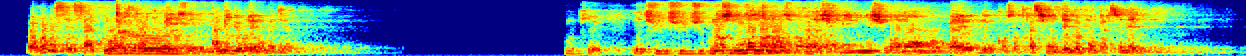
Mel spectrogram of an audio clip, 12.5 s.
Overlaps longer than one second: present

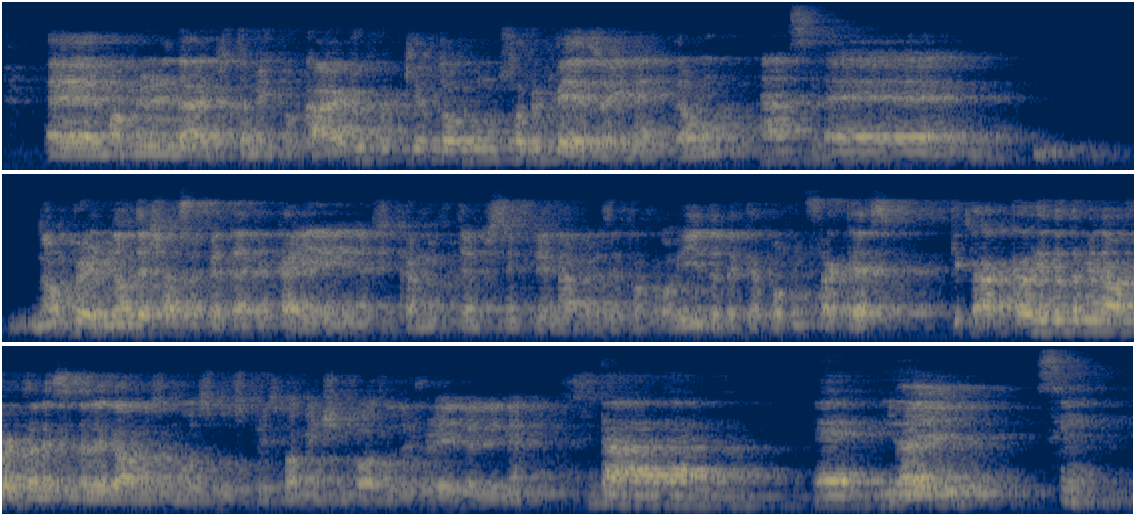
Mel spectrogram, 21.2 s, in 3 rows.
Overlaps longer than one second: none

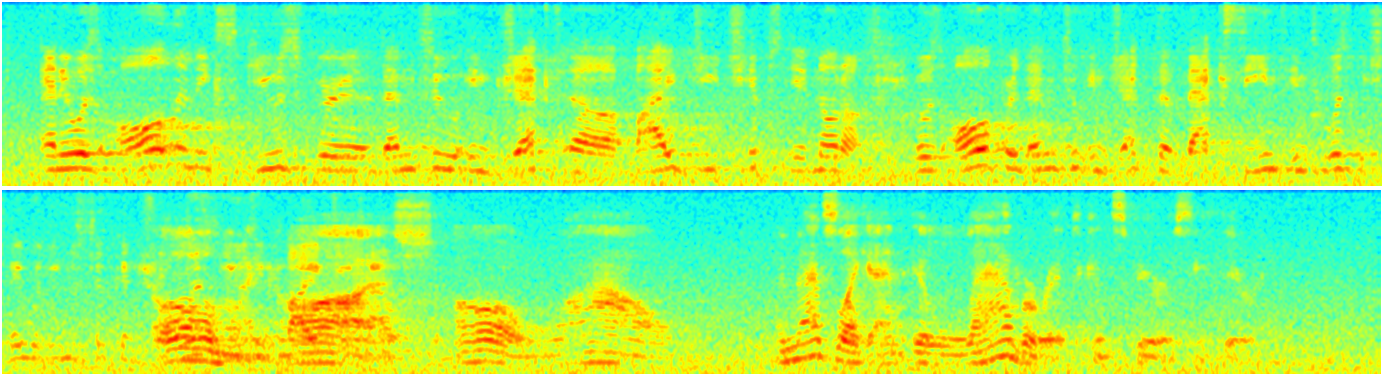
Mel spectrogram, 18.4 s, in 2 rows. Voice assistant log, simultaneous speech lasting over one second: present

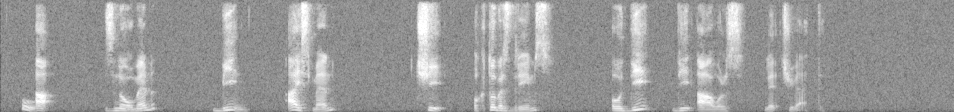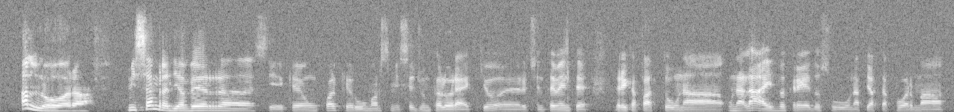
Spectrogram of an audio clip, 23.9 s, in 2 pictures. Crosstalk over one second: none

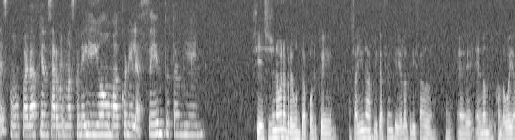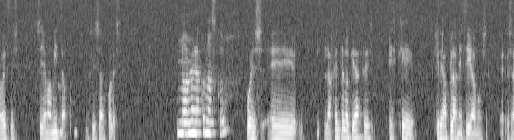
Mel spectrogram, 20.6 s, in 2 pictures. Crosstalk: none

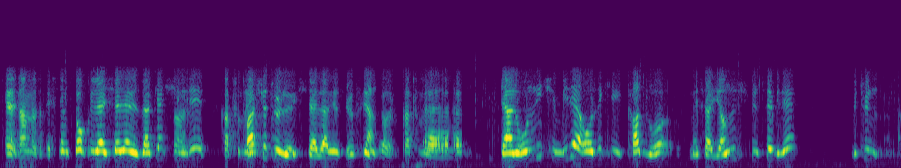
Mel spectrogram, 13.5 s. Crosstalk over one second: none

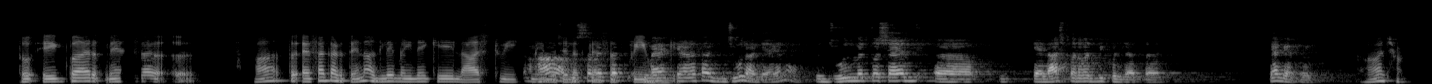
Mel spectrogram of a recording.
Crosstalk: present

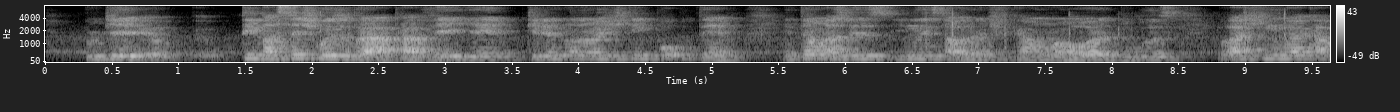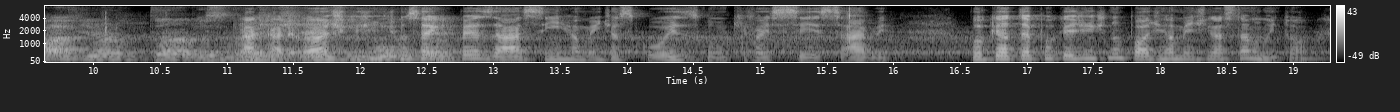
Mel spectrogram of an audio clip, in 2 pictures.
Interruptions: present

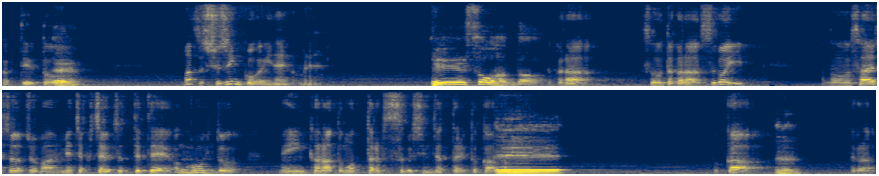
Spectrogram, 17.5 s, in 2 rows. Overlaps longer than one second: none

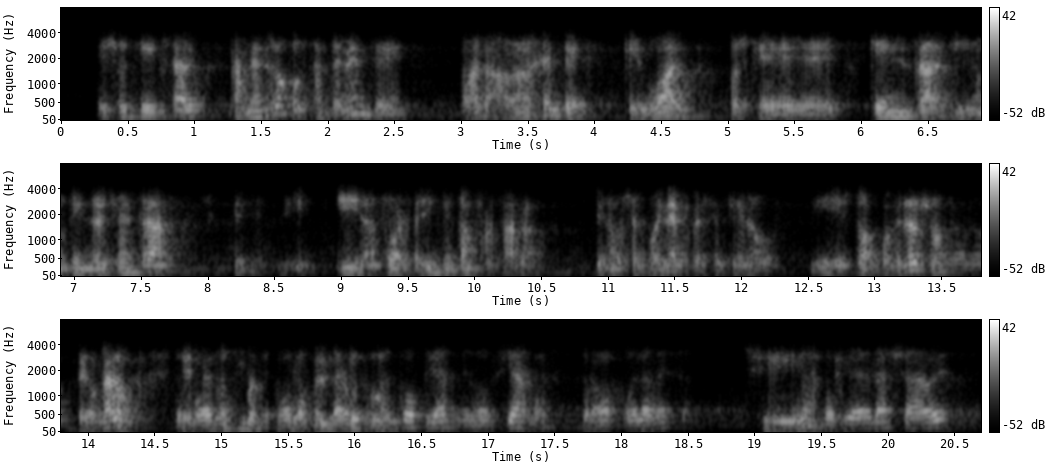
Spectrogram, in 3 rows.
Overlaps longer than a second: present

